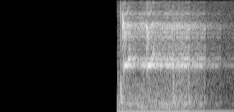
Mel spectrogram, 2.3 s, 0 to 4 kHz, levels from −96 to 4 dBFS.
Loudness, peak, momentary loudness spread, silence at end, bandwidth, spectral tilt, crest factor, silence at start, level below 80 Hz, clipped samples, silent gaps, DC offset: -10 LUFS; 0 dBFS; 8 LU; 0 s; 4 kHz; -6.5 dB/octave; 16 dB; 1.15 s; -44 dBFS; 0.2%; none; 3%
